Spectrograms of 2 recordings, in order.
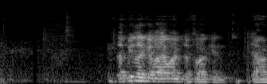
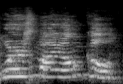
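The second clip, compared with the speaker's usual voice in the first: drawn-out, high-pitched holler; homeless yelling; 9 dB louder, slower than usual. Retold or imitated. Homeless man yelling out on the street, loud holler. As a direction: yell it out slowly, pitched way up. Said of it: "homeless people would be yelling shit out".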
